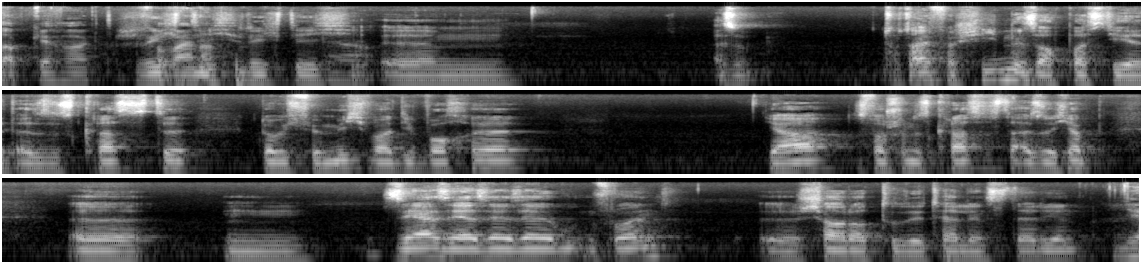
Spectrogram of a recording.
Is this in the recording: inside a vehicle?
no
